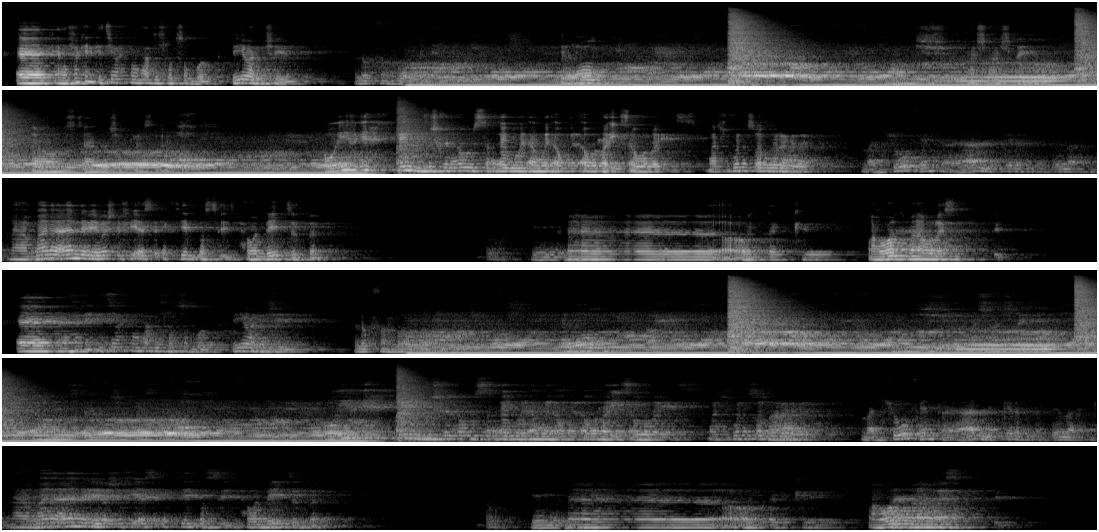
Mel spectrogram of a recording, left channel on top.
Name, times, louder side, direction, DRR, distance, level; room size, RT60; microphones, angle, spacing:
voice 1, 0.1-2.9 5.6-6.1 8.8-10.4 11.2-12.8 14.2-19.0 22.0-25.1 27.6-30.2 30.6-31.4 31.8-31.9, left 5 dB, 70° left, 6 dB, 0.3 m, -27 dB
voice 2, 3.5-4.4 6.4-6.7 18.6-18.9 19.5-22.3 26.7-26.9 27.2-27.8 30.8-31.5, right 2 dB, 45° right, 1 dB, 0.4 m, -35 dB
sound 1, 4.0-14.6, left 1 dB, 10° left, 0.6 m, -24 dB
sound 2, 7.2-8.5 10.7-11.9 14.9-15.8 17.1-17.3, equal, 10° right, 1.1 m, -30 dB
3.9 x 2.4 x 2.7 m, 1.4 s
head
